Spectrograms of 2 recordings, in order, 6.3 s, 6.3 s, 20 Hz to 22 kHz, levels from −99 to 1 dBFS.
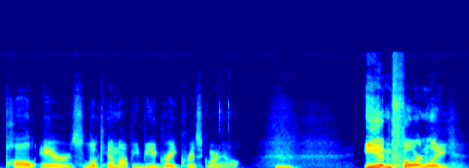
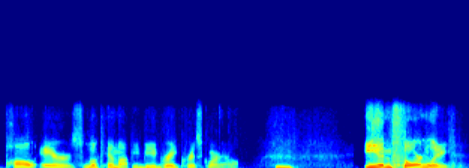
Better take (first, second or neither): first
